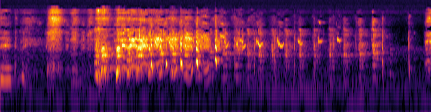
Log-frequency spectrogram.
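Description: A person laughing: a run of quick giggles starting about a second and a half in, then tailing off in a few fainter chuckles.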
